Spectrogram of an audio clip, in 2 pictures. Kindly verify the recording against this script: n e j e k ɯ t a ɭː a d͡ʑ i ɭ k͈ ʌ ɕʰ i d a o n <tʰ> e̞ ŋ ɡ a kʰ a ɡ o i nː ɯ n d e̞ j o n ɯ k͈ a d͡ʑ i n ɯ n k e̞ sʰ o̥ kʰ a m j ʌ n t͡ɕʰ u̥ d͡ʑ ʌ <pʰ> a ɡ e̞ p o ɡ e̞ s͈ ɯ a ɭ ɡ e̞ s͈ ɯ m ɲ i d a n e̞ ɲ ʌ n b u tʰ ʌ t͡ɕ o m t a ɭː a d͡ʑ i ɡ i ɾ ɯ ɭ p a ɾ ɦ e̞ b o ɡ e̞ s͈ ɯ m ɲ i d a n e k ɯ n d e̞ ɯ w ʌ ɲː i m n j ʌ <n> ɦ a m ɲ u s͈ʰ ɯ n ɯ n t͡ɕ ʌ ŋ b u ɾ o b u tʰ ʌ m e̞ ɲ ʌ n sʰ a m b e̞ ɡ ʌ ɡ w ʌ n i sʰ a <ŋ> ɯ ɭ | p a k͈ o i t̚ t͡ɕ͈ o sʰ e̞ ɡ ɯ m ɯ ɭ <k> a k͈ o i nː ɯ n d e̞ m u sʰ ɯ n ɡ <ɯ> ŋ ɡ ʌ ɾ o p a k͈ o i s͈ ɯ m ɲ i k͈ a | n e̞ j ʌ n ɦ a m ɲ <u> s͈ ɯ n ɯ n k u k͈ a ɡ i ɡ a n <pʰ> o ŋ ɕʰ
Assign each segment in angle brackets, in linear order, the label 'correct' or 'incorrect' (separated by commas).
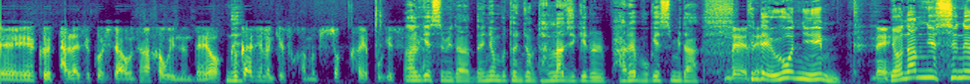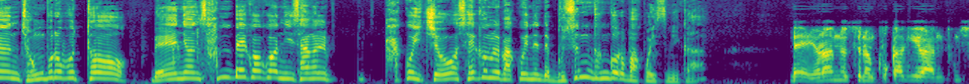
incorrect, incorrect, correct, correct, incorrect, correct, correct, incorrect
